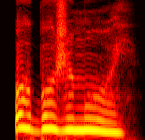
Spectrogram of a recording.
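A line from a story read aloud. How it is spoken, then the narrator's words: Breathless exclamation. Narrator (Russian): выдохнула Селина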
